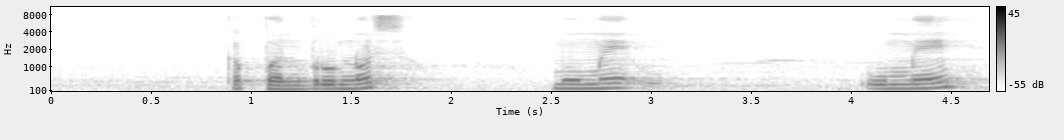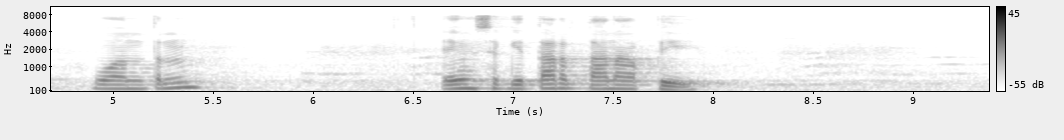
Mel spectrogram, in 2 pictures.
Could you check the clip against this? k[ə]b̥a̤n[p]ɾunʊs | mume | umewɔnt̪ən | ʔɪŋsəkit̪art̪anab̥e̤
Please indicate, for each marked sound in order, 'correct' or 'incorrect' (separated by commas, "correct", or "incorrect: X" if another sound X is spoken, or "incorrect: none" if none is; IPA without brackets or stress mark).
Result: correct, correct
